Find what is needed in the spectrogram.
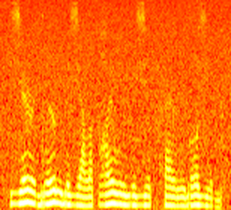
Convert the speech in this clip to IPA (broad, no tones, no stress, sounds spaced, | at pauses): zʲ ɛ ɭ ø ɡ w ø ɭ m b e zʲ æ lˠ ø p ʁ ø w ʉ j ʉ zʲ o p f æ ɭ ŋ ɡ o zʲ ɵ ɡ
